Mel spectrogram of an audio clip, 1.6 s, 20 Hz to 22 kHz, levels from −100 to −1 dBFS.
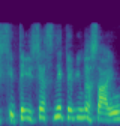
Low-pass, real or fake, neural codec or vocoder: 10.8 kHz; fake; codec, 24 kHz, 0.9 kbps, WavTokenizer, medium music audio release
